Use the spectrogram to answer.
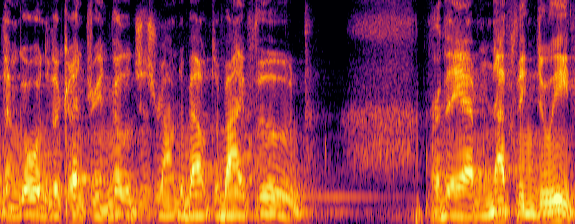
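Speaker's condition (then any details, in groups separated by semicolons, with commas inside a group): Laryngectomy after throat cancer; recurred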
